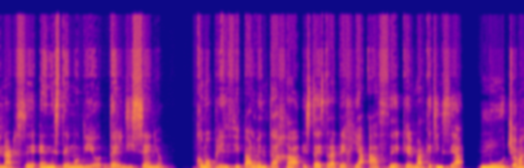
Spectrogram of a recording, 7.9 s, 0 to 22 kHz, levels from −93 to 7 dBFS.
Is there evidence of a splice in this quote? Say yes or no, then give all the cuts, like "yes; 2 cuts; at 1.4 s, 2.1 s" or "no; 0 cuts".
yes; 1 cut; at 2.7 s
